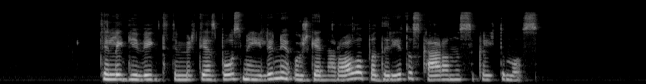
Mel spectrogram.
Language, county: Lithuanian, Kaunas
